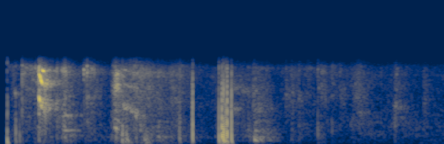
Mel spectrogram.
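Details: A happy Chihuahua puppy indoors gives sharp, high yips and squeaky whimpers in short bursts, followed by sharp clicks and softer fading whines.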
